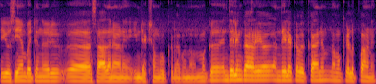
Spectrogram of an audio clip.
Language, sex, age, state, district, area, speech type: Malayalam, male, 45-60, Kerala, Wayanad, rural, spontaneous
